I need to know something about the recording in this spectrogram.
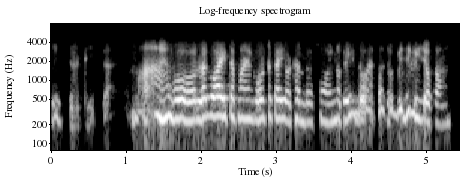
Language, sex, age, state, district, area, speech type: Sindhi, female, 45-60, Delhi, South Delhi, rural, conversation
